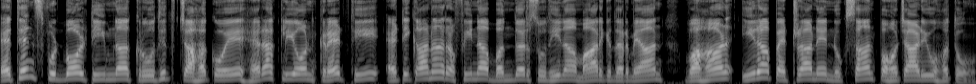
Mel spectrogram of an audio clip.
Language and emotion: Gujarati, neutral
